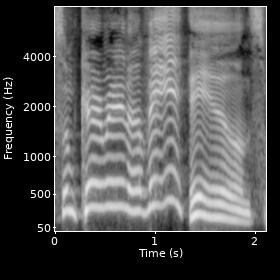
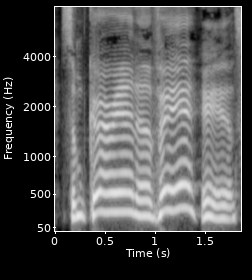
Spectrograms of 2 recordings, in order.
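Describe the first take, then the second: First: Even slower, higher drawn-out intro; slower announcer. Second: Stretched-out show announcer tone; slow announcer. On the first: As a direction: stretch each word out more. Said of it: "repeat, slower and higher". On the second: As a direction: drag out some current events. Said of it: "drawn-out segment intro". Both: Shown as a demonstration.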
